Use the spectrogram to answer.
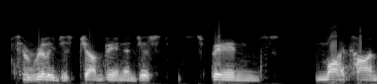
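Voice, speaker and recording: In an Australian accent, a man talks at a fairly low pitch. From Australia, Sydney. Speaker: jazz saxophonist. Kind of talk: casual interview.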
